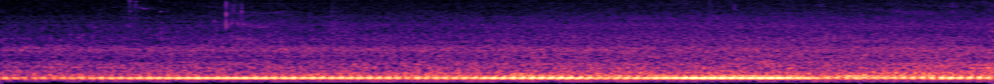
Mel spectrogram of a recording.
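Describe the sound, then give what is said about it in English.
A steady, continuous rumble of road traffic fills the background, a low droning hum that swells slightly midway, with no voices present. “It's a bit noisy with the traffic, but you can kind of get used to that.”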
